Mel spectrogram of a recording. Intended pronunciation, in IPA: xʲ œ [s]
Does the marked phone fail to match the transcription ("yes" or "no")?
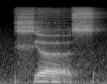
no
